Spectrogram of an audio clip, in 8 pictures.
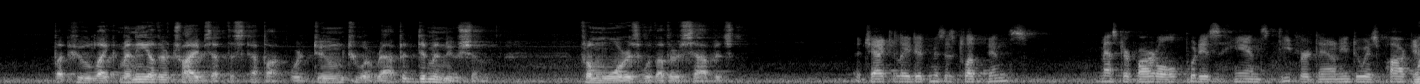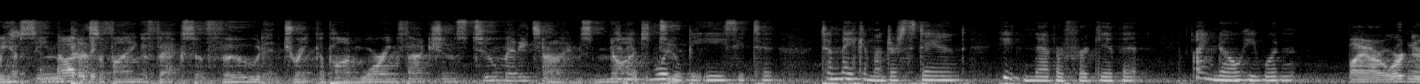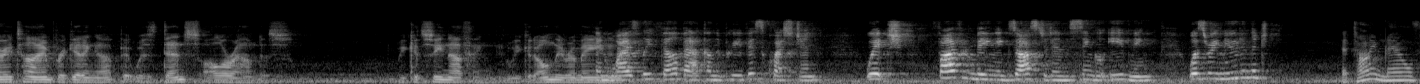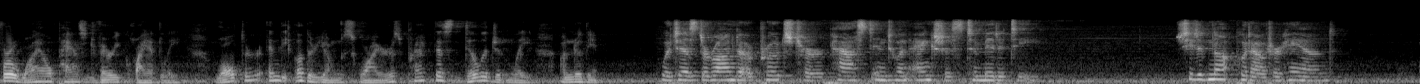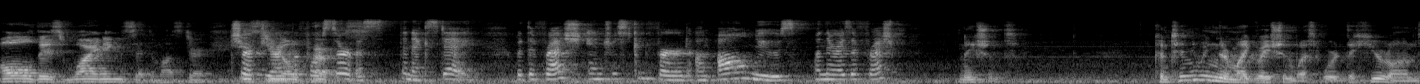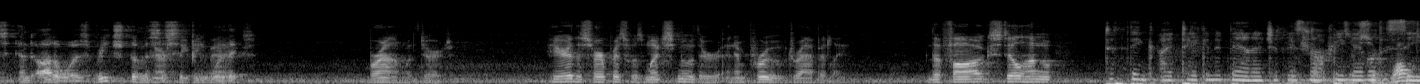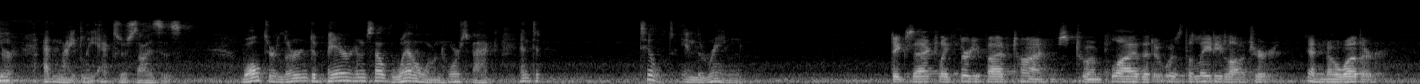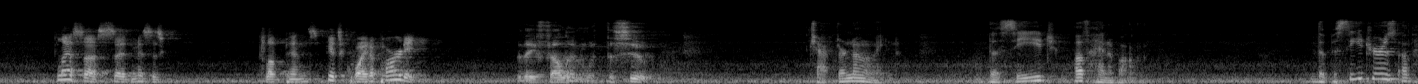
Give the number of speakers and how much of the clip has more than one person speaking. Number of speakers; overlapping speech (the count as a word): nine, about 5%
